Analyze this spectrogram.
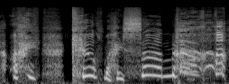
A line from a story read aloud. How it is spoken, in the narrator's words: a frightful demoniac laugh finished the sentence, which was lost in a hoarse rattle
